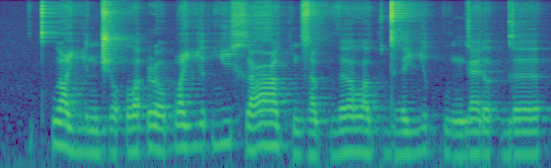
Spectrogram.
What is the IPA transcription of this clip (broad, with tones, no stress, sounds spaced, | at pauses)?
kʷʰ ɑ˦˨ ʎ ə˨ n d͡ʒ ɔ˨ ʔ lˠ ə˧ ʔ ɭ ɔ˨˦ b ɑ˦ ʎ ɜ˦ ʔ ʎ i˦ x ə˨˦ ʕ ɑ˦˨ kʷ n z ɑ˨ kʷ ɦ ɜ˧ lˠ ɑ˧ kʷ dʱ ɛ˧ ʎ ɛ˦ kʷ ə˨ ŋ ɡ æ˧ ɾ ʌ˧ ʔ ɡ ɜ˦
